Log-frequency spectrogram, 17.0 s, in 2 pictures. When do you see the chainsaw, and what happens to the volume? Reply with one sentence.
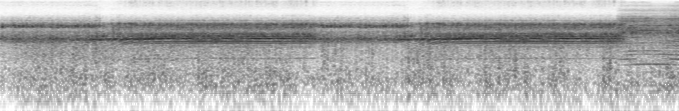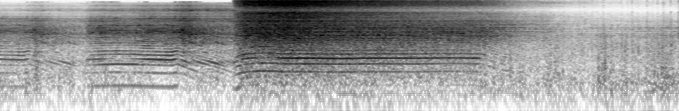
You can hear the chainsaw from 0.0 to 16.9 s, getting louder then quieter.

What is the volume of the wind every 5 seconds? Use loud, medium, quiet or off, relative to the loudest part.
loud, loud, medium, loud.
